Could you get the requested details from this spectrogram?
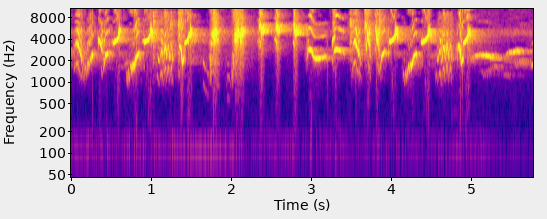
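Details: Wild white-rumped shama in forest pouring out a dense, continuous song of rapid rising and falling whistles, chips and scratchy notes in lively succession.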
